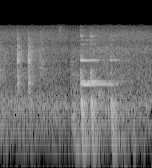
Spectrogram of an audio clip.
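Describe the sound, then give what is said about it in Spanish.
A drinking glass clinks a few times as it nearly falls, giving bright, high, ringing taps in two small clusters that are spaced apart, with a short tonal ring lingering after. “Se me anda cayendo el vaso, les digo.”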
